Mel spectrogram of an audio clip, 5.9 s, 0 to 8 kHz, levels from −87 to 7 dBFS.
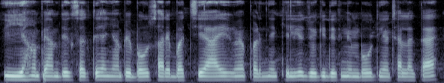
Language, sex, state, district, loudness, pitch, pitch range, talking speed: Bhojpuri, male, Bihar, Saran, -19 LUFS, 125 Hz, 125-130 Hz, 270 wpm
